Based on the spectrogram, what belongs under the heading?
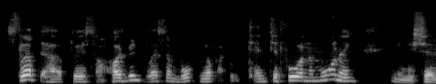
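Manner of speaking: ordinary delivery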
